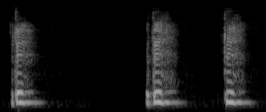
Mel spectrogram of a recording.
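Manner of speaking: "re" with one tap of the tongue; three separate "re", each R tapped just once; soft Spanish R. Shown as a demonstration. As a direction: tap "re" lightly, no trill. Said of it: "En la R suave".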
